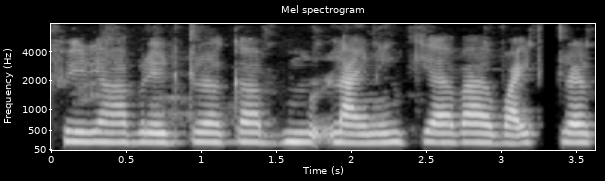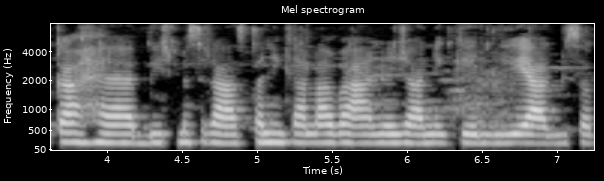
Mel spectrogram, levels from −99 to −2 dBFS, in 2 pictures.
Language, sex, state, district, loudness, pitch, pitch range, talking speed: Hindi, female, Bihar, Sitamarhi, -21 LUFS, 215 Hz, 205-220 Hz, 215 wpm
